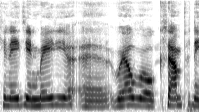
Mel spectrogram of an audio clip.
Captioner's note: speaking French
